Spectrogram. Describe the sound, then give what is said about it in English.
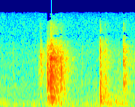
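A door opens with a short creaking scrape, followed by a couple of softer knocks and clicks as it swings and settles. No one speaks. “Please open the door.”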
